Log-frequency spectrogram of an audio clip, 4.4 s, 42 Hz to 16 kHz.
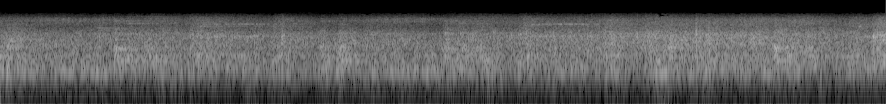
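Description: AP-1000L multi-track vertical form-fill-seal liquor pouch packing machine running, a steady noise of moving parts with faint repeated clicks.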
